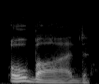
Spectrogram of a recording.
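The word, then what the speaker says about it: aubade: a a genre uh known as the obod um it's spelled a u b a d e a u b a d e oad which means a a morning song morning song so this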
